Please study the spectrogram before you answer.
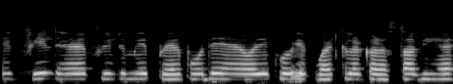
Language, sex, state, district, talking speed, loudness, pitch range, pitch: Hindi, female, Bihar, Kishanganj, 225 wpm, -19 LUFS, 240-255 Hz, 245 Hz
